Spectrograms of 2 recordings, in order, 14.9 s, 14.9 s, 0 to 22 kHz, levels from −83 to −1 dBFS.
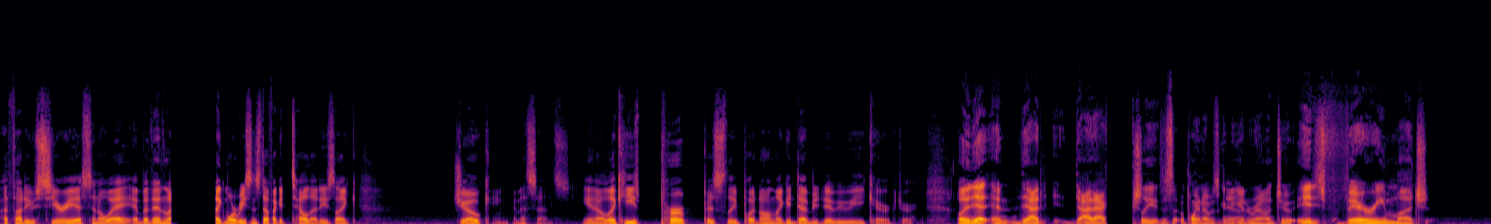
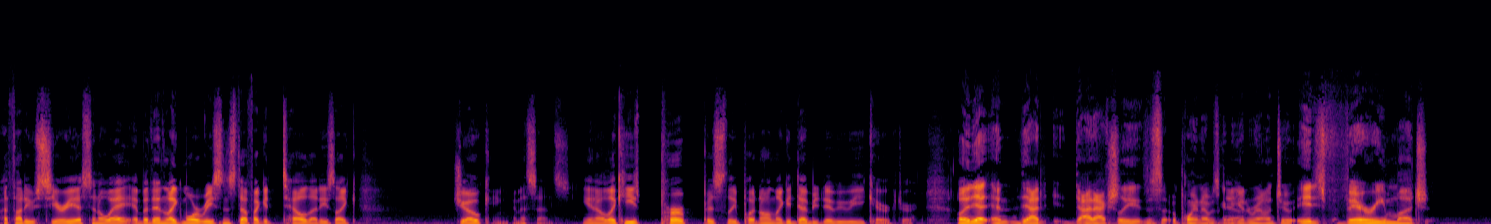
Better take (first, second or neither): second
